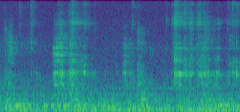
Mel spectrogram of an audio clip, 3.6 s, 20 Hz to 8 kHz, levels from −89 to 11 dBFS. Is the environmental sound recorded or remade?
recorded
